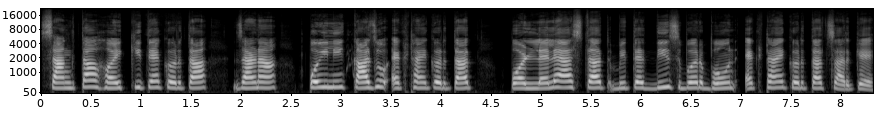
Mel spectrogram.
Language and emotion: Goan Konkani, neutral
